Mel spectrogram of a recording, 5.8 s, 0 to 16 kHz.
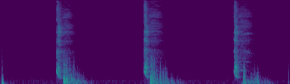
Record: {"three_cough_length": "5.8 s", "three_cough_amplitude": 1264, "three_cough_signal_mean_std_ratio": 0.35, "survey_phase": "beta (2021-08-13 to 2022-03-07)", "age": "18-44", "gender": "Female", "wearing_mask": "No", "symptom_runny_or_blocked_nose": true, "symptom_sore_throat": true, "symptom_fatigue": true, "symptom_headache": true, "symptom_change_to_sense_of_smell_or_taste": true, "smoker_status": "Current smoker (1 to 10 cigarettes per day)", "respiratory_condition_asthma": false, "respiratory_condition_other": false, "recruitment_source": "Test and Trace", "submission_delay": "2 days", "covid_test_result": "Positive", "covid_test_method": "RT-qPCR", "covid_ct_value": 35.1, "covid_ct_gene": "N gene"}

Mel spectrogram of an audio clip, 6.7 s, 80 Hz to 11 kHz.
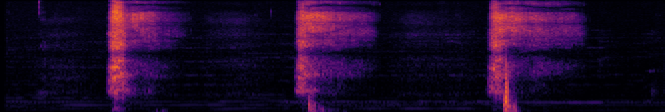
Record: {"exhalation_length": "6.7 s", "exhalation_amplitude": 30107, "exhalation_signal_mean_std_ratio": 0.23, "survey_phase": "beta (2021-08-13 to 2022-03-07)", "age": "45-64", "gender": "Female", "wearing_mask": "No", "symptom_cough_any": true, "symptom_runny_or_blocked_nose": true, "symptom_fatigue": true, "symptom_onset": "2 days", "smoker_status": "Ex-smoker", "respiratory_condition_asthma": false, "respiratory_condition_other": false, "recruitment_source": "Test and Trace", "submission_delay": "1 day", "covid_test_result": "Positive", "covid_test_method": "RT-qPCR", "covid_ct_value": 21.3, "covid_ct_gene": "N gene"}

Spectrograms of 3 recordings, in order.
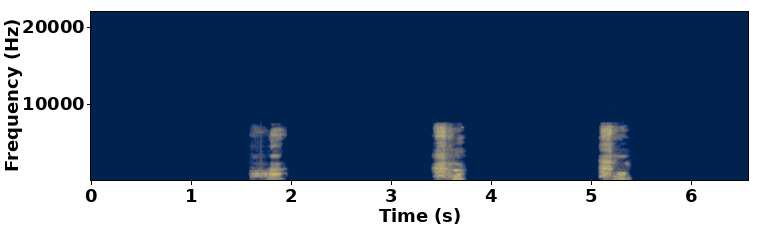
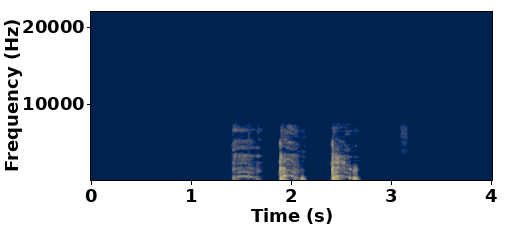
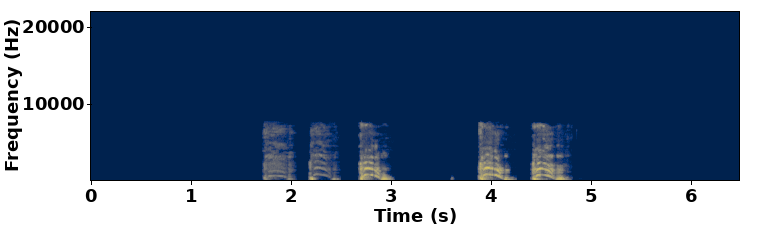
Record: {"exhalation_length": "6.6 s", "exhalation_amplitude": 29812, "exhalation_signal_mean_std_ratio": 0.25, "three_cough_length": "4.0 s", "three_cough_amplitude": 26988, "three_cough_signal_mean_std_ratio": 0.2, "cough_length": "6.5 s", "cough_amplitude": 27418, "cough_signal_mean_std_ratio": 0.31, "survey_phase": "alpha (2021-03-01 to 2021-08-12)", "age": "18-44", "gender": "Male", "wearing_mask": "No", "symptom_cough_any": true, "symptom_headache": true, "smoker_status": "Never smoked", "respiratory_condition_asthma": false, "respiratory_condition_other": true, "recruitment_source": "Test and Trace", "submission_delay": "2 days", "covid_test_result": "Positive", "covid_test_method": "RT-qPCR", "covid_ct_value": 27.2, "covid_ct_gene": "ORF1ab gene", "covid_ct_mean": 28.3, "covid_viral_load": "540 copies/ml", "covid_viral_load_category": "Minimal viral load (< 10K copies/ml)"}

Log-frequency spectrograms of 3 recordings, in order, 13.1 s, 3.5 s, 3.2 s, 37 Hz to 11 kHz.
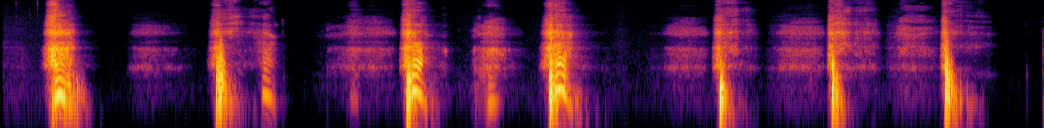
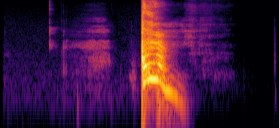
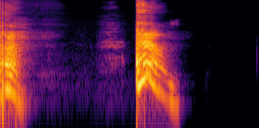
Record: {"exhalation_length": "13.1 s", "exhalation_amplitude": 32768, "exhalation_signal_mean_std_ratio": 0.25, "three_cough_length": "3.5 s", "three_cough_amplitude": 32768, "three_cough_signal_mean_std_ratio": 0.24, "cough_length": "3.2 s", "cough_amplitude": 32767, "cough_signal_mean_std_ratio": 0.31, "survey_phase": "beta (2021-08-13 to 2022-03-07)", "age": "45-64", "gender": "Male", "wearing_mask": "No", "symptom_runny_or_blocked_nose": true, "symptom_headache": true, "smoker_status": "Ex-smoker", "respiratory_condition_asthma": false, "respiratory_condition_other": false, "recruitment_source": "REACT", "submission_delay": "1 day", "covid_test_result": "Negative", "covid_test_method": "RT-qPCR"}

